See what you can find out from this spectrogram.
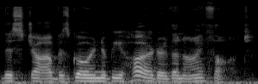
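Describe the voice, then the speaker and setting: A put-on character voice sits at a low-to-middle pitch. It moves at a moderate pace over clear background noise. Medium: read story. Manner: jolly, warm.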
